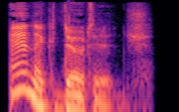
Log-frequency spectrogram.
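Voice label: "anecdotage", British English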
